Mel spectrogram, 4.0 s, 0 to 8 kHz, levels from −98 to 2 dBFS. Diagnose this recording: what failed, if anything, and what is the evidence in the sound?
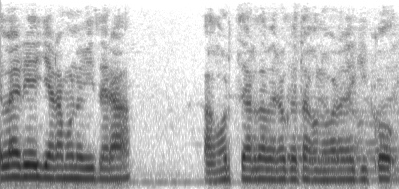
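Feedback echo between two devices: one device's playback re-enters the other's microphone, uncancelled. From 2.08 s to the end, speech returns about every half second, about 16 dB down.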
